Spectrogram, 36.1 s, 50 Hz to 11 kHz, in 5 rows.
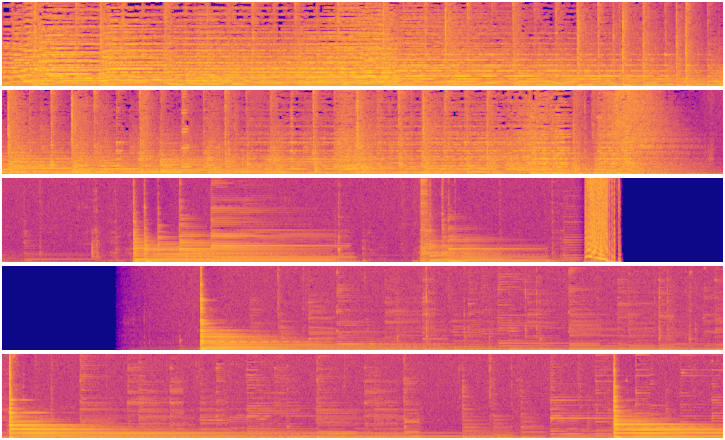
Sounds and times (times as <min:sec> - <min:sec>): Electronic tuner: 0:00.0 - 0:13.2, 0:14.2 - 0:20.6, 0:23.4 - 0:36.0
Music: 0:00.0 - 0:20.6, 0:23.6 - 0:36.0.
